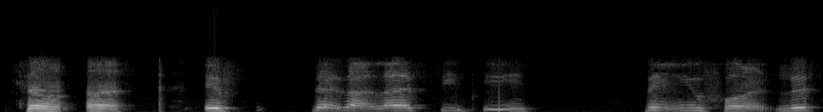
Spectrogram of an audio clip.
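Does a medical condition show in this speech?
Yes: cerebral palsy; from birth.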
